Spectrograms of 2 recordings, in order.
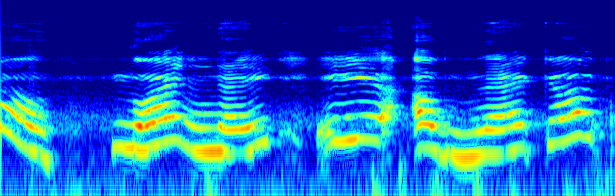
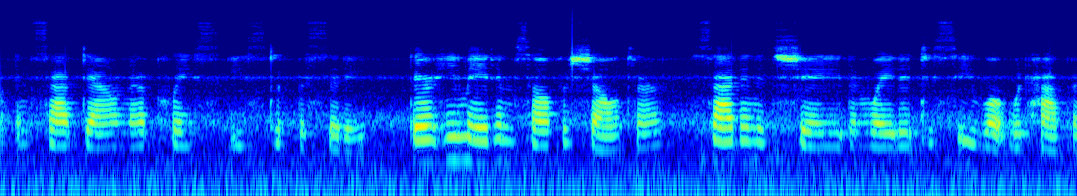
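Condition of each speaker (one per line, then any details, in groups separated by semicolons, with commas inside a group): Cerebral palsy; since birth, difficult birth
No condition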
